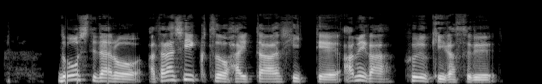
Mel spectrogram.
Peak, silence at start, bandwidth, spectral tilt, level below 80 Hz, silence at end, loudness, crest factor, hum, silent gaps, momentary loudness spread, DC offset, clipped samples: 0 dBFS; 0.6 s; 11.5 kHz; -4.5 dB/octave; -54 dBFS; 0.5 s; -15 LUFS; 16 dB; none; 3.09-3.15 s, 3.98-4.04 s; 5 LU; under 0.1%; under 0.1%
